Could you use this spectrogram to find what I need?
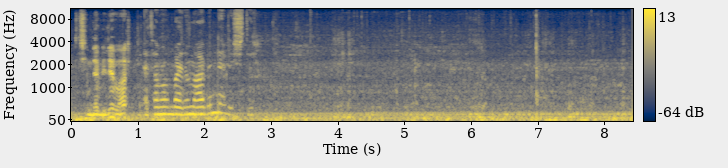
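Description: A car's tyres bump and rattle over a rough dirt track.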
